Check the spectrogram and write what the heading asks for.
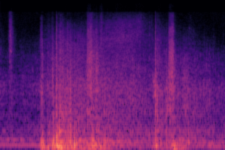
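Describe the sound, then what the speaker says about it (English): A Churchill tank fires HE shells in the tactical shooter Post Scriptum, with booming blasts and rumbling impacts, several distant thuds and a couple of heavier bursts over continuous battlefield noise. "The Churchill's still placing HE down."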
